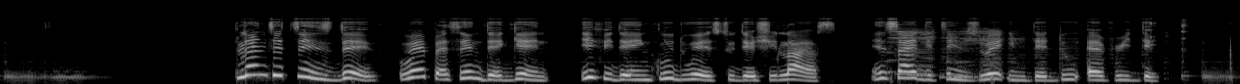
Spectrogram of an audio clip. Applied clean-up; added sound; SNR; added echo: neural mask model RNNoise.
